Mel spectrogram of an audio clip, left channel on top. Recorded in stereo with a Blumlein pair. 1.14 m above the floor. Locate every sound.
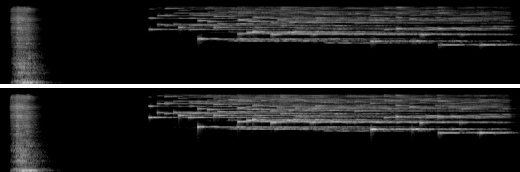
0.1 s chopping: 35° right, 1.1 m
1.5 s a chime: 60° right, 0.5 m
